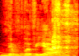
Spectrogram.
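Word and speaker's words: Nemluvio: Nimluvio.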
